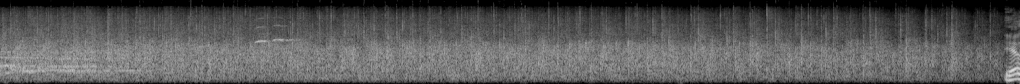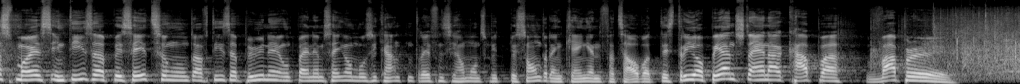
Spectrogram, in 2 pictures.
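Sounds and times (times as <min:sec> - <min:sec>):
sustained audience applause: 0:00.0 - 0:10.3, 0:18.9 - 0:20.3
speech: 0:10.1 - 0:19.8.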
